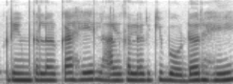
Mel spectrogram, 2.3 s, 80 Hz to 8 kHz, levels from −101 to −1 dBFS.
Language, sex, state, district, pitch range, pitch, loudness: Hindi, female, Bihar, Gopalganj, 225-240 Hz, 230 Hz, -28 LUFS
